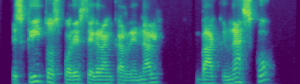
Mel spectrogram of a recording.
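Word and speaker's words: Bagnasco: por este gran cardenal vacunasco O tal vez se pronuncia en italiano bañasco sí Y dice Espero que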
